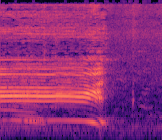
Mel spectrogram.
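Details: Madura bull-racing cattle (karapan sapi) bought ahead of an anniversary event: one steady, level, harmonic moo lasting about a second that drops sharply in pitch at the end, then background murmur.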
